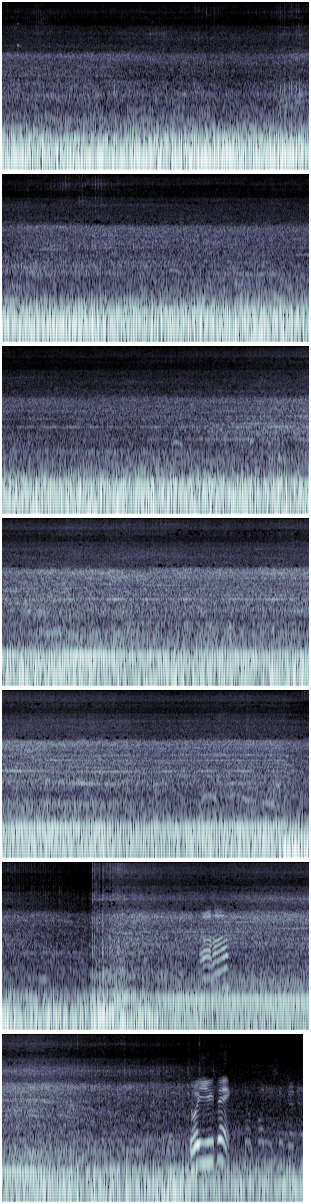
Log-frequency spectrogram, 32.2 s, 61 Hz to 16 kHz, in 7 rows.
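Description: Commercial lawn mower engines running steadily, a low hum with a brief break about 24 seconds in.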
